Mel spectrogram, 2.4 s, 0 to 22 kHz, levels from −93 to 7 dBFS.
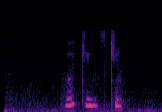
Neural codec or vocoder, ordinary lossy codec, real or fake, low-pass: codec, 24 kHz, 1 kbps, SNAC; Opus, 16 kbps; fake; 7.2 kHz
